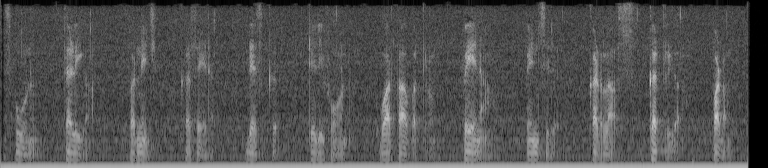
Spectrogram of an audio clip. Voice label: malayalam objects

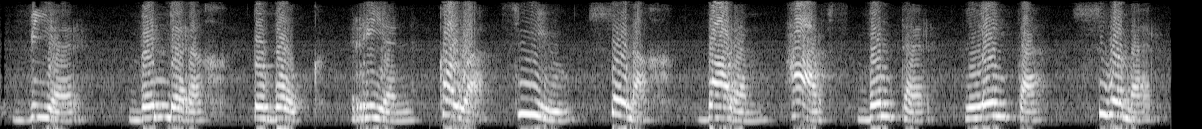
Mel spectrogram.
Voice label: afrikaans; weather

